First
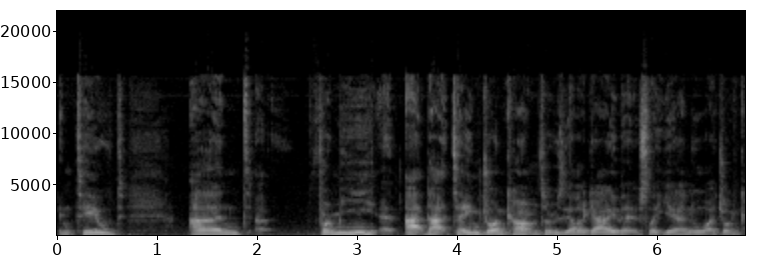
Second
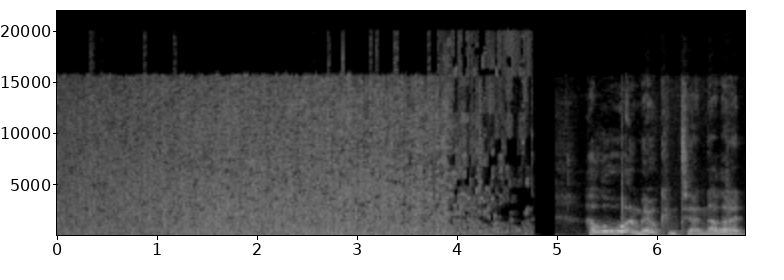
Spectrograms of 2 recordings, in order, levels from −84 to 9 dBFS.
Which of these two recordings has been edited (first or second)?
first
